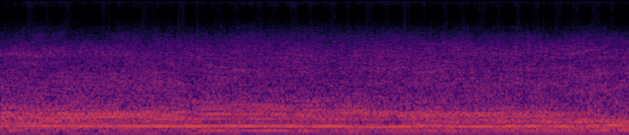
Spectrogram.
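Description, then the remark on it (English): A powerful racing boat engine roars loudly and steadily, a dense droning growl with a strong low hum that holds throughout, with no voices. It is the Smirnoff racing boat going by at a boat race. “Boy, that's a loud boat.”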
